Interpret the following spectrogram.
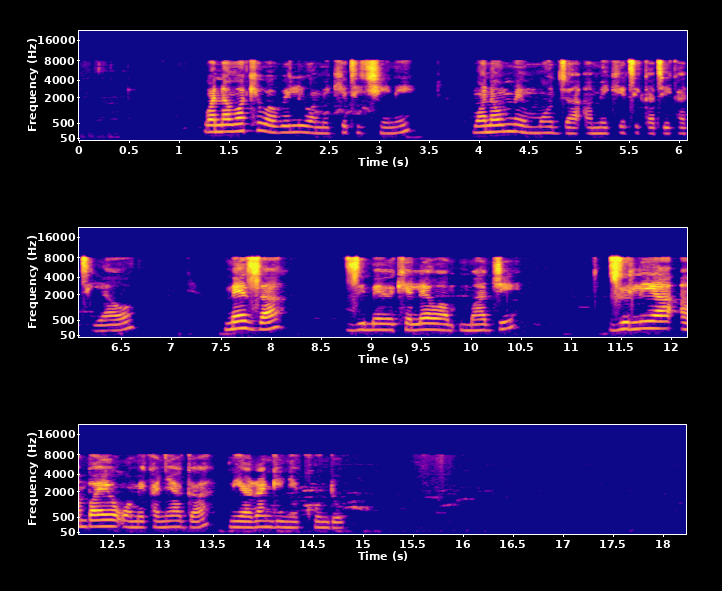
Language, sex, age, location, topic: Swahili, female, 18-24, Mombasa, government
